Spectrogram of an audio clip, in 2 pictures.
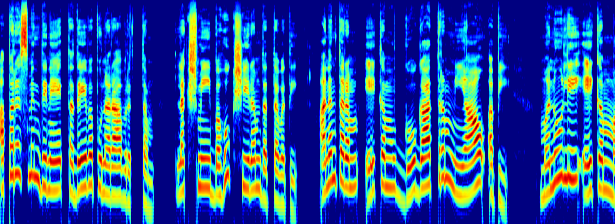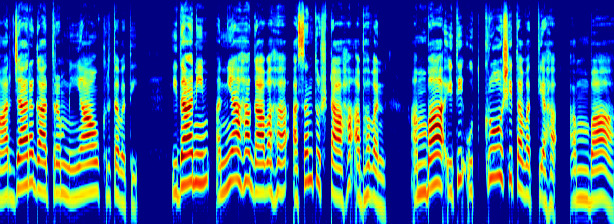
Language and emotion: Sanskrit, neutral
